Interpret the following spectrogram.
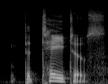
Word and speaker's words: potatoes: So, potatoes. The second syllable is stressed.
